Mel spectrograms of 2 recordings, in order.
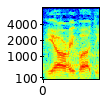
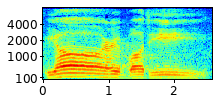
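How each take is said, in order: First: It is said plainly, like a recitation. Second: It is said with a loving, tender tone.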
